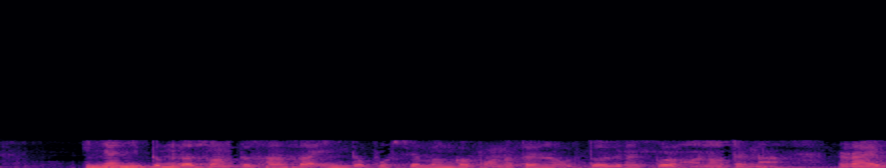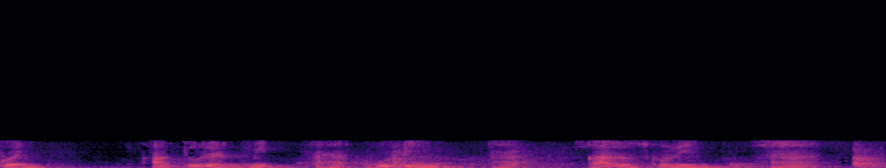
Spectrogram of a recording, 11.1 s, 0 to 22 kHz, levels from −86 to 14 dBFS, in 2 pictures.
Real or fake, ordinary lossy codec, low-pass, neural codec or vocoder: fake; AAC, 16 kbps; 3.6 kHz; codec, 44.1 kHz, 7.8 kbps, Pupu-Codec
